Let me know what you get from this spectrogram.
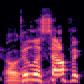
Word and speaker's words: philosophically: Philosophically, I always put an extra syllable in the middle of it.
